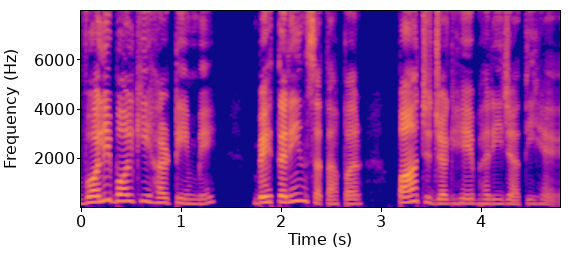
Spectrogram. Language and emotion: Urdu, neutral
